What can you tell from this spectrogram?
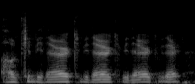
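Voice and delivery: soft, hushed worried thoughts; nervous muttering. Retold or imitated. Shopper eyeing a crowded grocery store, muttering nervously under the breath. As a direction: fret quietly to yourself. Imagining the virus around the store.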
